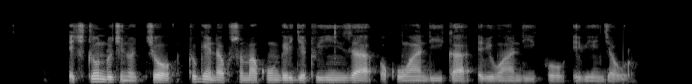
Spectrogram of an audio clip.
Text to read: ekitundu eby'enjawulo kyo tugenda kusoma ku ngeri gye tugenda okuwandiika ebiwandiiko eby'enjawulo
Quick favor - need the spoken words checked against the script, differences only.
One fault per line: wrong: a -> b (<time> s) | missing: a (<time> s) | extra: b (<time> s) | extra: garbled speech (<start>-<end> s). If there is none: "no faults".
wrong: eby'enjawulo -> kino (1.2 s)
wrong: tugenda -> tuyinza (3.1 s)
